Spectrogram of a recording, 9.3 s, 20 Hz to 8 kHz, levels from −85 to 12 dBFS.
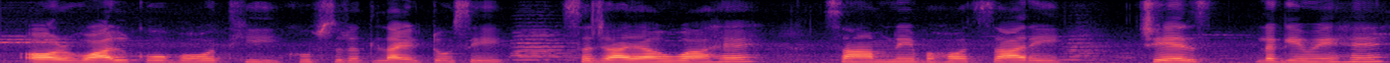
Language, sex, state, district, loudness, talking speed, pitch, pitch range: Hindi, female, Bihar, Araria, -18 LUFS, 115 wpm, 210 Hz, 200-220 Hz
